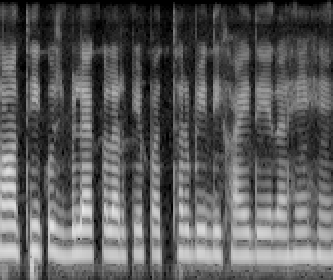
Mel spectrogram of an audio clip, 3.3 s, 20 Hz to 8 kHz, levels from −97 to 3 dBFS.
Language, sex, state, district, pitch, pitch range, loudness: Hindi, female, Chhattisgarh, Bilaspur, 210 Hz, 200-215 Hz, -18 LUFS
